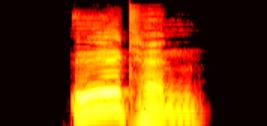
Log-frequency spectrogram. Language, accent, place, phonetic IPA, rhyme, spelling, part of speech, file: German, Germany, Berlin, [ˈøːltn̩], -øːltn̩, ölten, verb, De-ölten.ogg
- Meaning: inflection of ölen: 1. first/third-person plural preterite 2. first/third-person plural subjunctive II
